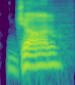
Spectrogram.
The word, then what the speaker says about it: Jawn: But the guys at the Tech John, and John is spelled JAWN.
